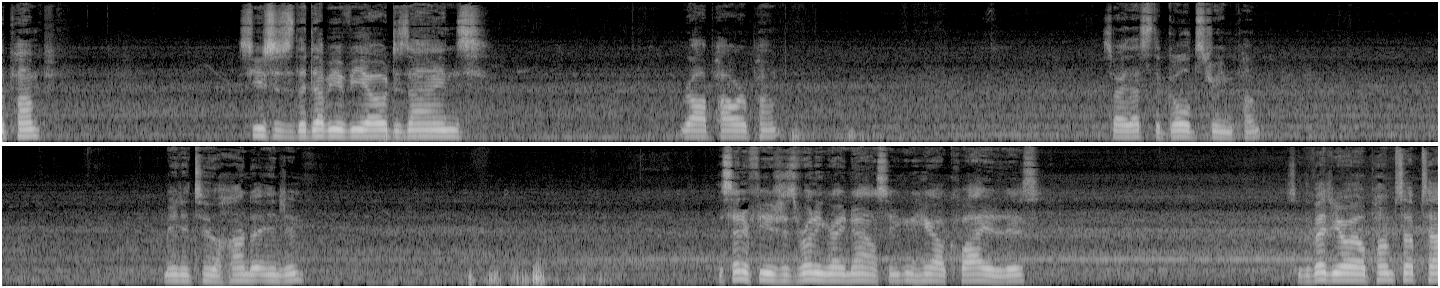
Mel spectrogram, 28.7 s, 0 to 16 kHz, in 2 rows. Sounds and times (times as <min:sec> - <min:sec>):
Speech: 0:00.0 - 0:00.6, 0:02.4 - 0:04.9, 0:06.8 - 0:07.8, 0:11.0 - 0:12.6, 0:16.0 - 0:17.4, 0:21.5 - 0:24.8, 0:27.2 - 0:28.7.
